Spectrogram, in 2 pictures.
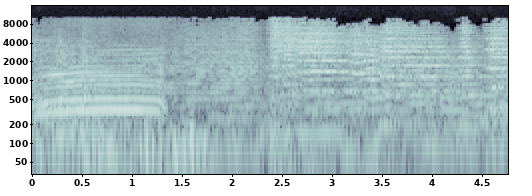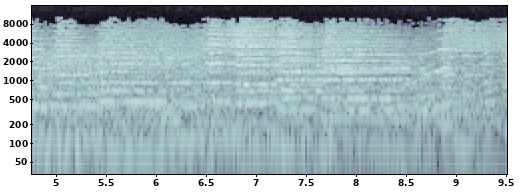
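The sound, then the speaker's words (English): Cattle of a hardy old breed moo on a Canadian farm, deep harmonic calls overlapping into a loud, continuous chorus that fills the whole stretch without pause. “And a new appreciation for an old breed. They're very popular right now. Very popular. The hardy herd conquering Canadian farms.”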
